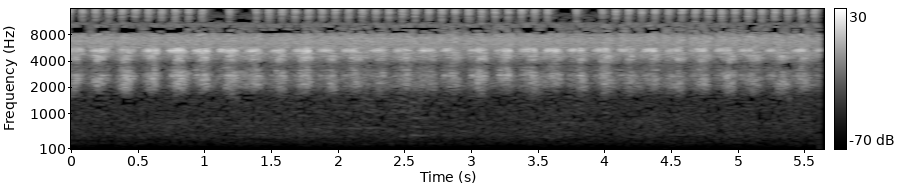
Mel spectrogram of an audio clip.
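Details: Summer cicadas in chorus, a continuous shrill buzzing that throbs rhythmically about three times a second, unbroken and with no other animals or noise.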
